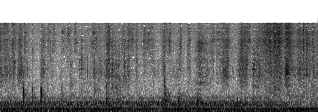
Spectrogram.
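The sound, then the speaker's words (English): The molecule name nicotinamide adenine dinucleotide is written out by hand, with soft, scratchy strokes and small taps at irregular intervals under steady background noise. “So let's write that out to make sense of it.”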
